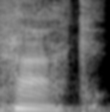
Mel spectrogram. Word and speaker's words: Hack: was talking to Corbin hack H as in hacking yeah as in hacking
